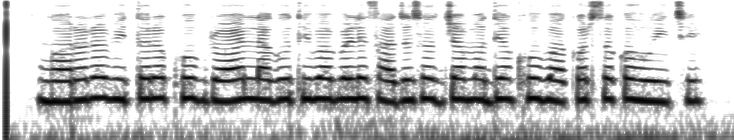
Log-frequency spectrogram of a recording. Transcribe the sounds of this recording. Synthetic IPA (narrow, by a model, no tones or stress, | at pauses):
ɡʱɔɾɔɾɔbʱit̪ɔɾɔkʰubɾɔjɔlːaɡut̪ʰibabeɭesad͡ʒɔsɔɾd͡ʒamɔd̪ʱjɔkʰubakɔɾsɔkɔɦojt͡ʃʰi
